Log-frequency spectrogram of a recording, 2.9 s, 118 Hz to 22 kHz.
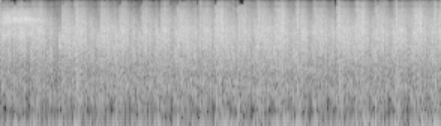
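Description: Rapid, dense gunfire rattles without pause as zombies shoot into a player's base in the 7 Days To Die video game, loud and continuous machine-gun bursts filling the whole stretch.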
